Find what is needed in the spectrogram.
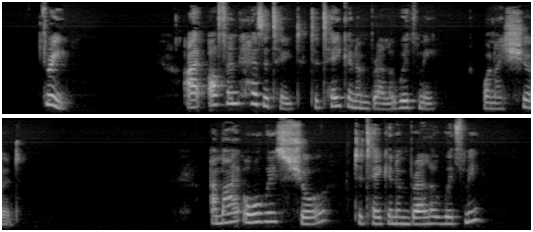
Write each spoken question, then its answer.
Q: Am I always sure to take an umbrella with me?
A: No. Sometimes you hesitate to bring an umbrella with you.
